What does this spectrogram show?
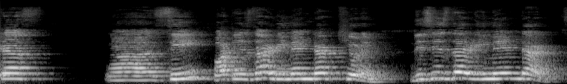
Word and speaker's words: remainder: So students, let us see what is the remainder theorem. This is the remainder. Some students pronounce it as reminder, not like that. Remainder theorem.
